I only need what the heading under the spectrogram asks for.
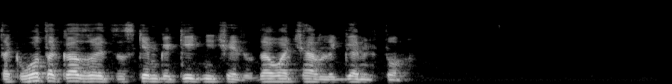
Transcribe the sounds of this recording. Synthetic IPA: t̪akvot̪ɐkazɨvəjɪt̪səsʲkʲemkɐkʲejt̪̚ʲnʲɪt͡ɕejd̪ɨd̪ɐvat͡ʃaɾlʲɪɡamʲɪlʲt̪onə

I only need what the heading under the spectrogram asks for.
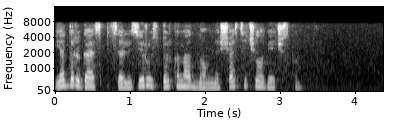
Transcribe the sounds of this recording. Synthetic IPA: jad̪əɾɐɡajəspʲɪt̪sɨɐlʲɪzʲiɾʊjʊsʲt̪o̞lʲkənɐɐd̪no̞mnɐɕːæsʲtʲɪjɪt͡ɕɪlˠɐvʲet͡ɕɪ̥skəm

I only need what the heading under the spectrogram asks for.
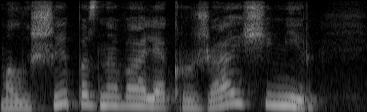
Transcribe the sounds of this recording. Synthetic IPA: mɐlˠɨʂɨpɐznavalʲɪɐkɾuʐajʉɕːijmʲir

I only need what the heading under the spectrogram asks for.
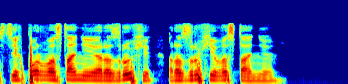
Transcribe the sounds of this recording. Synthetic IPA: sʲtʲexpo̞rvɐst̪anʲɪjiɾɐzɾuxʲɪrɐzruxʲɪvɐst̪anʲɪjə

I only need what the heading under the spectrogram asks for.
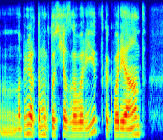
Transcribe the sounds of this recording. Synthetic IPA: nəpɾʲɪmʲert̪ɐmukt̪o̞sʲɪ̥t͡ɕːasɣəvɐɾʲit̪kakvəɾʲɪant̪

